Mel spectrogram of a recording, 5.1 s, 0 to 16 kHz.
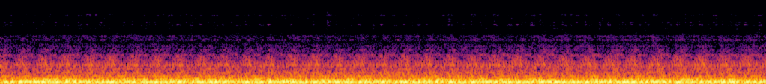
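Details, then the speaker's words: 2004, 147,000 miles, no-start when cold, oil filter drains down; cold start fired up pretty good, even low diesel clatter at steady idle with no misses, injectors seem fine; high-pressure oil leak suspected (pump seal?), IPR maxed out. "not bad I wouldn't pick on any injectors item it fired up pretty good"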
